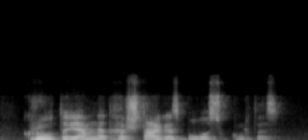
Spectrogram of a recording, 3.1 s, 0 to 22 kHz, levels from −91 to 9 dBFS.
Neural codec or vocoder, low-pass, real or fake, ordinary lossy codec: codec, 16 kHz, about 1 kbps, DyCAST, with the encoder's durations; 7.2 kHz; fake; Opus, 16 kbps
